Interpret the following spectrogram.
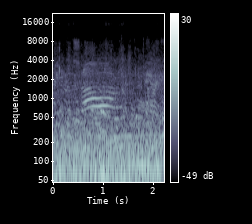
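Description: Background chatter of people's voices over a low outdoor rumble, with one brief, high, arching call about half a second in.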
